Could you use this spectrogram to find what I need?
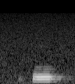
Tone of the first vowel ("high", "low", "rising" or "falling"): high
